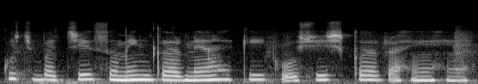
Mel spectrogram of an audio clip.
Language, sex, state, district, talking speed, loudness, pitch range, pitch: Hindi, female, Madhya Pradesh, Bhopal, 115 wpm, -12 LUFS, 195-220 Hz, 210 Hz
